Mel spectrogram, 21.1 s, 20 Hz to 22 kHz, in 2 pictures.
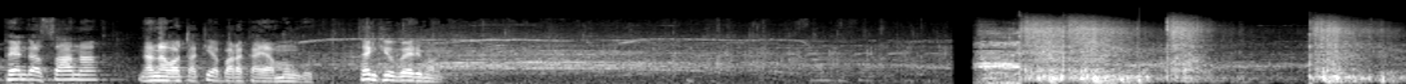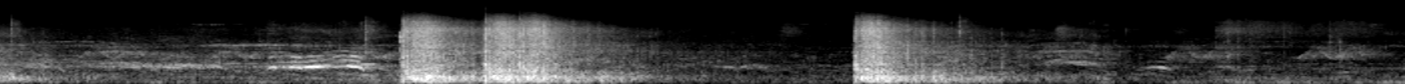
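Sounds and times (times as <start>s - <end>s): voices shouting: 2.4s - 13.6s, 18.2s - 21.0s
loud echoing gunshots: 7.5s - 11.1s, 13.4s - 15.6s, 16.9s - 18.4s.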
